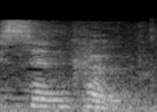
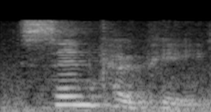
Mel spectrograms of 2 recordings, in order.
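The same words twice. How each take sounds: First: The word is said with two syllables. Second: The word is said with three syllables. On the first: The speaker calls it wrong. "I did not say syncope" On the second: The speaker calls it right. "So notice syncope"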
